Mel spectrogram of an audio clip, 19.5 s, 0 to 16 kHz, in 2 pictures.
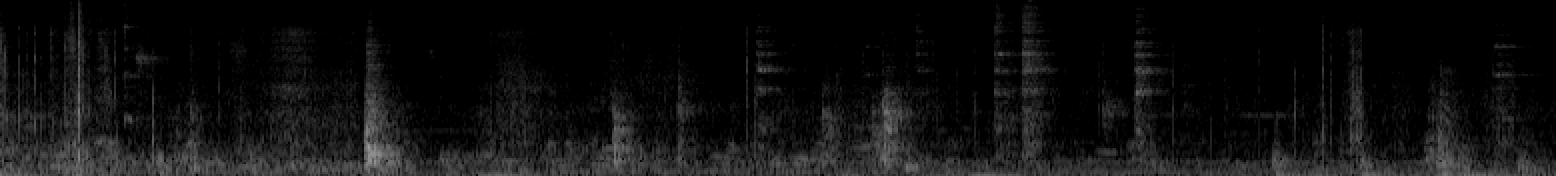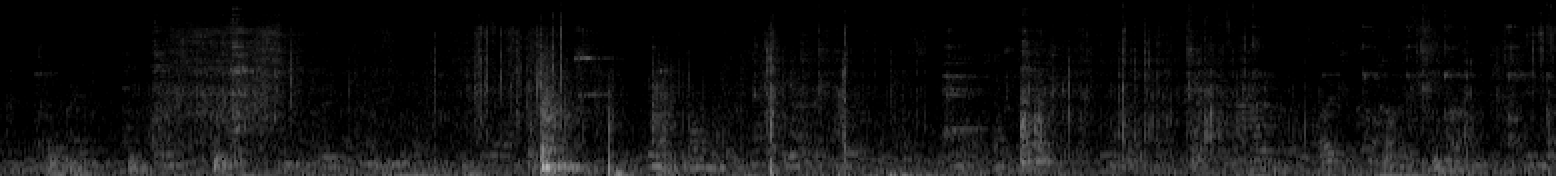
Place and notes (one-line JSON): {"title": "Krems an der Donau, Österreich - Speisesaal Kolping-Haus", "date": "2013-01-27 07:45:00", "description": "Frühstücks-Speisesaal des Kolping-Hauses der Donau- Universität, ein Stück für Perkussion & Stimmen", "latitude": "48.41", "longitude": "15.59", "altitude": "204", "timezone": "Europe/Vienna"}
